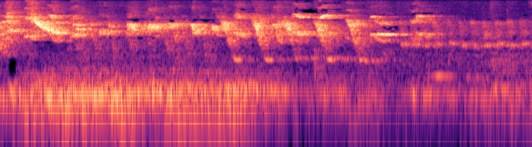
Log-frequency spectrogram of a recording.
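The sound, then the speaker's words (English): Java sparrow singing: a continuous stream of bright, high chirps and twittering notes running steadily for a few seconds, with no voices. “that was the Java Sparrow singing.”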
